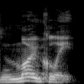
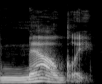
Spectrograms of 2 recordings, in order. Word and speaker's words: Mowgli: may have similar note Disney's preferred pronunciation of the boy's name is Mowgli. Mhm. Rajad Kipling himself said it should rhyme with cow. So it should be Mowgi.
